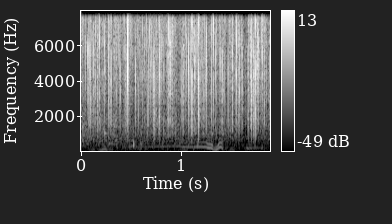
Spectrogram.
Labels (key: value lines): label: biophony, cascading saw
recorder: SoundTrap 600 or HydroMoth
